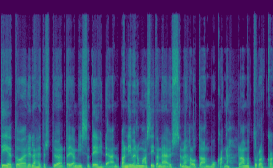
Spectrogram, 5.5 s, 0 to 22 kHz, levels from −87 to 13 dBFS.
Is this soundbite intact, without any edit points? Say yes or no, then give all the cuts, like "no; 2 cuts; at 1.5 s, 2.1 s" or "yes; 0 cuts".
no; 6 cuts; at 1.3 s, 1.8 s, 2.4 s, 3.1 s, 3.6 s, 4.1 s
